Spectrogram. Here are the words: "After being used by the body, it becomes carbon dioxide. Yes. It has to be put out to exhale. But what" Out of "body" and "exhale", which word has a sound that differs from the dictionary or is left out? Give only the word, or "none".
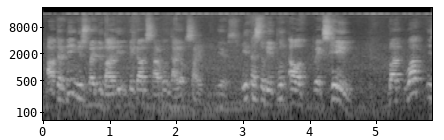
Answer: exhale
